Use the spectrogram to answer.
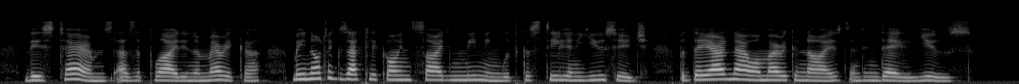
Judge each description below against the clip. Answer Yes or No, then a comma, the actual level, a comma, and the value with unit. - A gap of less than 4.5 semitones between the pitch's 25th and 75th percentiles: Yes, average, 3.3 semitones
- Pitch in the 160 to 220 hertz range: Yes, high, 190 Hz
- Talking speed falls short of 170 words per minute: Yes, average, 140 wpm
